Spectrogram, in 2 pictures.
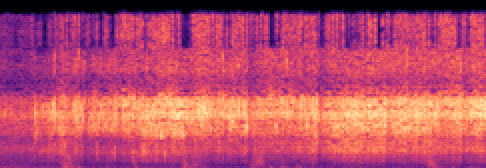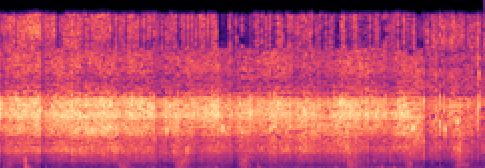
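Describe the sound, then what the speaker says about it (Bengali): Onion and ginger fry in a hot pan with a loud, steady sizzling hiss and scattered crackles and pops throughout, close up and uninterrupted. "পেঁয়াজ আর আদা খুব ভালো করে ভাজা হয়ে গেছে।"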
